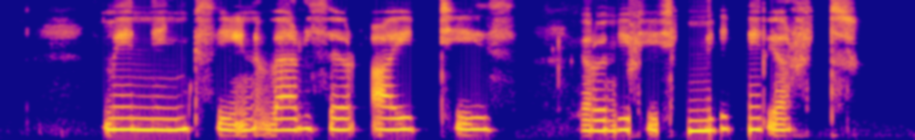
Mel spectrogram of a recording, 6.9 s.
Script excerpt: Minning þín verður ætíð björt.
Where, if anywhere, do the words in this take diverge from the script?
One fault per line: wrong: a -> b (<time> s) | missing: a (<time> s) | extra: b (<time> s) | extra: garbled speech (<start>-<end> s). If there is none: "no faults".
extra: garbled speech (4.4-5.7 s)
